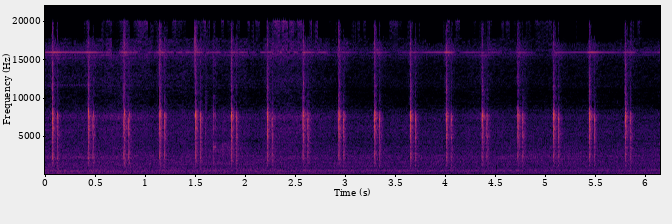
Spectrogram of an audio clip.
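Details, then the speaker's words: HCALORY 8kW diesel heater, first start-up on H10 hottest mode: sharp even ticks nearly three a second over a low blower rumble as the dosing pump primes the fuel line; normal. "You can hear the ticking. It's not too bad. Fuel's coming round."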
